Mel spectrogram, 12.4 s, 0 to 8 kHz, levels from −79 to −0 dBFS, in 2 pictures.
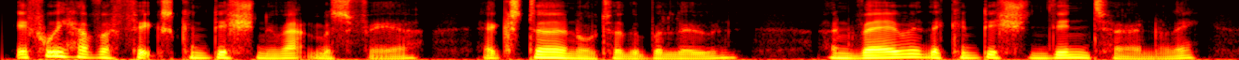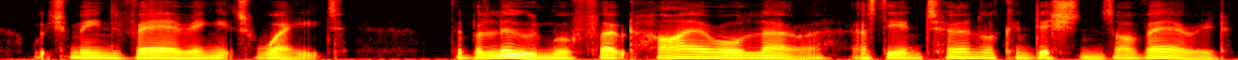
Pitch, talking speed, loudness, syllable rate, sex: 120 Hz, 170 wpm, -19 LUFS, 5.7 syllables/s, male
